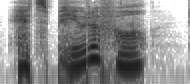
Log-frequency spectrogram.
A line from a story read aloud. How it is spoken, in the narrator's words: said softly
